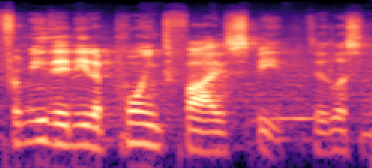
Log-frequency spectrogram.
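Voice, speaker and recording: The speaker is a man with ordinary pitch variation. Noticeable background noise is present. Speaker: interviewer and magazine writer. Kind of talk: interview. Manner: fast; animated.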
